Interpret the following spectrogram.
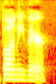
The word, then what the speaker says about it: Bon Iver: It's pronounced Bon Iver.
